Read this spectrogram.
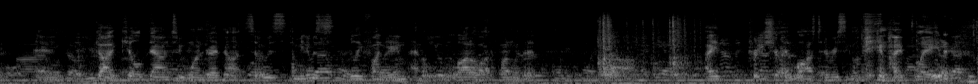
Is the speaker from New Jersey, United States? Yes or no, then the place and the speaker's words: no; Wasilla, Alaska, United States; I'm actually from Wasilla.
